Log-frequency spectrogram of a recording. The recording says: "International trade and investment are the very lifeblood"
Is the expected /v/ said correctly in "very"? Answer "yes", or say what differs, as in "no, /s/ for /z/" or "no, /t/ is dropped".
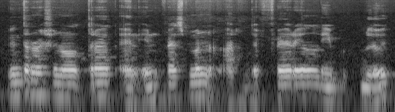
no, /f/ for /v/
